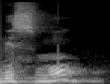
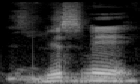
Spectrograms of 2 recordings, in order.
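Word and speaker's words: بِسْمِ: tanda jar apa kasr makanya di sini dibacanya kas kasr bukan bismu bukan Bisma tapi bis Bismi Kenapa dibaca Bismi karena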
